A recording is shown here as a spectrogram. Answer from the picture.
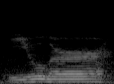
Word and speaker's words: Euler: all right with the euler lagrange equation done i need to deal with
